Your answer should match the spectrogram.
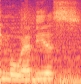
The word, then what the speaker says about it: Moebius: I say Moebius.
